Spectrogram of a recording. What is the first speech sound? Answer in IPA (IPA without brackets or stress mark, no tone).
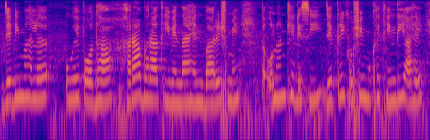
d͡ʑ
